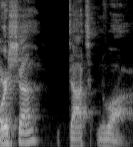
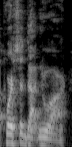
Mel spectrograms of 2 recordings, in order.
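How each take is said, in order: First: It is said slowly. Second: It is said at normal speed.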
